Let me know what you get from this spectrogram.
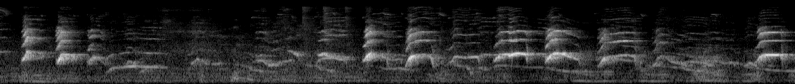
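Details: Brittany puppies at playtime in a training kennel give high, bouncing yips and whimpers in quick overlapping bursts, some bending upward then down, with short quiet gaps between flurries.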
